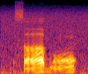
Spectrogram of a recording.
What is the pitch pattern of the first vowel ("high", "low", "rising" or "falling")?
rising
